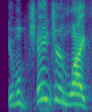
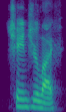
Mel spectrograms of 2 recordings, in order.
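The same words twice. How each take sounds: First: Higher and louder, punching "your"; insistent second take, "your" stressed high; emphatic repeat. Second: Said in the usual way. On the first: Acted. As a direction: push "your" up hard to insist.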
